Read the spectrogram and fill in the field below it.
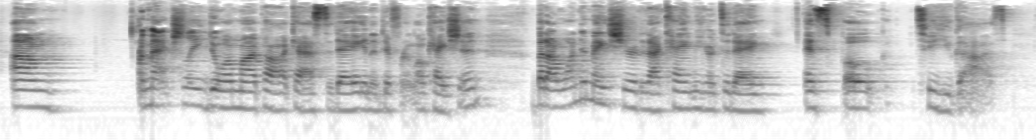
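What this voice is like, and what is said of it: Raspy voice. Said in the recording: “this raspy voice”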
